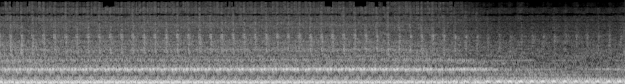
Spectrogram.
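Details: GMC Sierra 1500 5.3 L83 V8 first start after ZR1 Corvette cam swap, AFM/DOD deleted, new lifters and pushrods, untuned: loud lumpy idle, even lope about three pulses a second, no knock or tick; oil pressure and voltage good.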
